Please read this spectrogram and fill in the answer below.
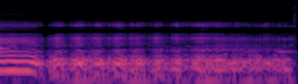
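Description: Rustling and handling noise close to the microphone while a man searches for a text, after the tail end of his last word.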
